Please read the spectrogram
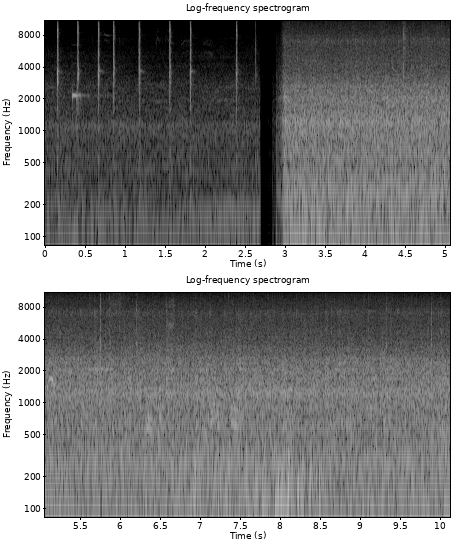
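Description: A string of about seven sharp cracks over a quiet background. After a cut about three seconds in, a loud, steady rumble of a fire engine running close by fills the rest.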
